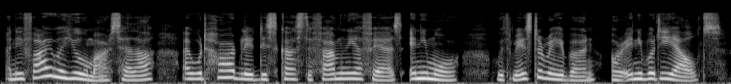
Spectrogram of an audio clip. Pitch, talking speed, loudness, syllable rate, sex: 240 Hz, 165 wpm, -16 LUFS, 5.6 syllables/s, female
